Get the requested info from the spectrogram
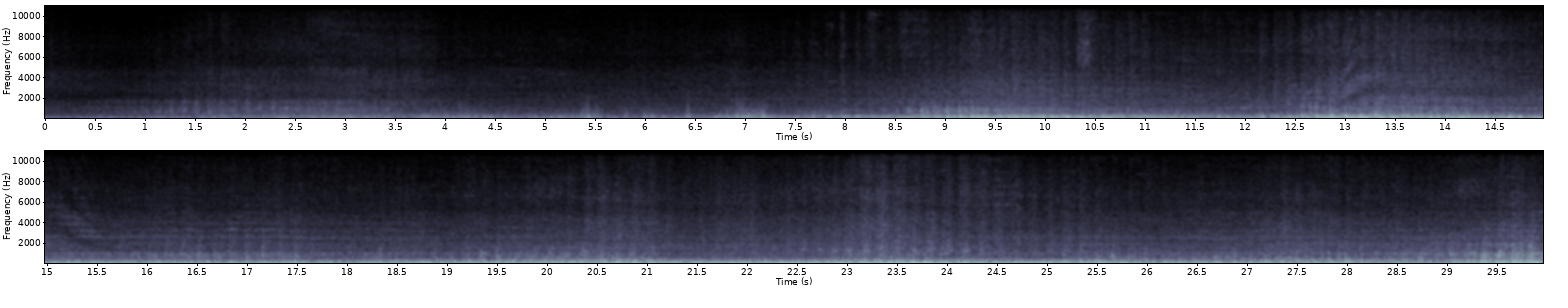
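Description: Freight train cars rolling past close by: a steady rumble of steel wheels on rail with clickety-clack over the rail joints, louder from about eight seconds in.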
